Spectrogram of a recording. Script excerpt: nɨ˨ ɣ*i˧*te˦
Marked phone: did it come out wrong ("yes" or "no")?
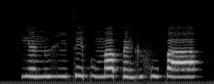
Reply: yes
